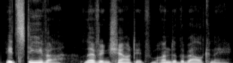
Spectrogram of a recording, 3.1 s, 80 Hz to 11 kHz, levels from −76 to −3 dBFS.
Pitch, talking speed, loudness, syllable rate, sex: 130 Hz, 155 wpm, -17 LUFS, 5.4 syllables/s, male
